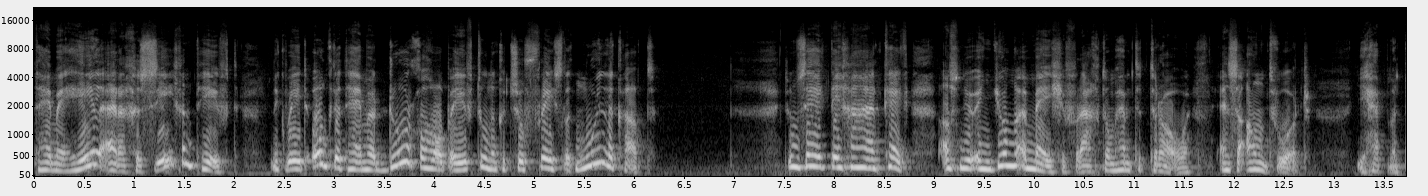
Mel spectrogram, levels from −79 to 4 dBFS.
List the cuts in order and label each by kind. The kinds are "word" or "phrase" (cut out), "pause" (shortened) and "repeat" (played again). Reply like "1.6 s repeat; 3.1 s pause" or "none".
none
